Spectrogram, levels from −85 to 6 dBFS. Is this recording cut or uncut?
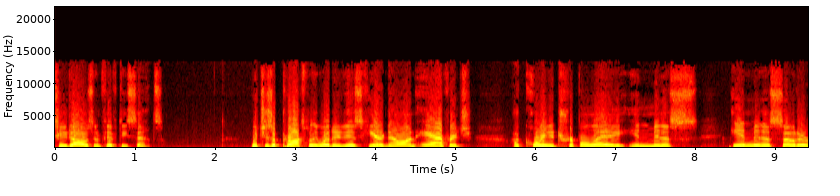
uncut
